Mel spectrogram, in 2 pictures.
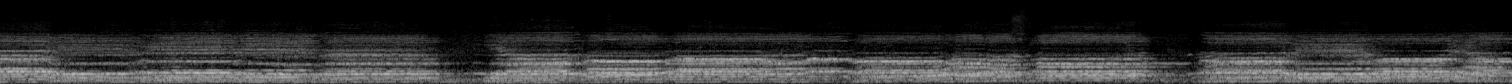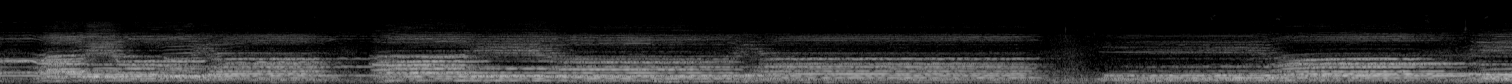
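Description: Orthodox church choir singing a communion chant unaccompanied, in phrases of about seven seconds with brief pauses between them.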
